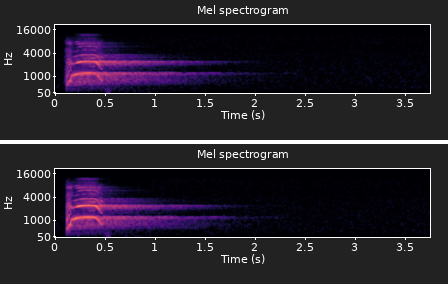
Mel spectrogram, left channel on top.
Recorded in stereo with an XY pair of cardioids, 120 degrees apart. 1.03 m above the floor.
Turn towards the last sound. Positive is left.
turn(degrees=-25)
